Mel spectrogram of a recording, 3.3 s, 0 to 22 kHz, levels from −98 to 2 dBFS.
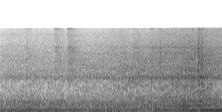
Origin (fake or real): real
